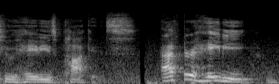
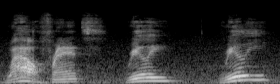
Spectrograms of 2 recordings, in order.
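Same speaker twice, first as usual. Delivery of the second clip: rising shocked disbelief; incredulous; 4 semitones higher, 4 dB louder, slower than usual. Real, not acted. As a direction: pitch climbs higher with each really. Outraged disbelief at France.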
